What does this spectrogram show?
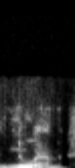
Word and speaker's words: Newham: qui est, ah non, on ne prononce pas les H en Angleterre dans ces choses-là, c'est Newham, qui est disons, ce que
